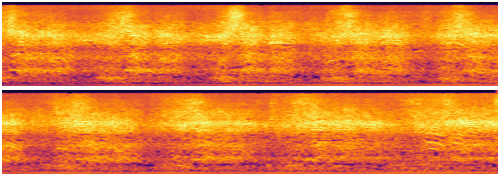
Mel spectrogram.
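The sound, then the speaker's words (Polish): A large crowd chants the slogan "ustawa, ustawa, nie dla roszczeń" in unison, loud and rhythmic, with repeated vocal surges roughly every second, over a constant low hum. “Ponownie, ustawa, ustawa, nie dla roszczeń, krzyczą zgromadzeni.”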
